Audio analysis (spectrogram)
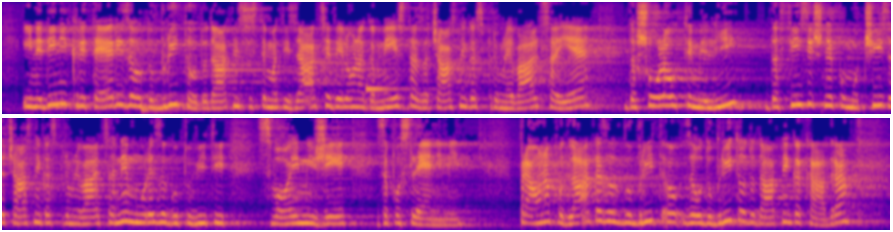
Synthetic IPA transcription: injɛd̪iːnikɾit̪ɛɾizaɔd̪ɔbɾit̪ɛwd̪ɔd̪aːt̪nɛsist̪ɛmat̪izaːt̪sijɛd̪eːlɔwnɛɡamest̪azat͡ʃaːsnɛɡaspɾɛmlɛʋaːlt̪sajɛ | d̪aʃoːlawt̪ɛmɛlid̪afizit͡ʃnɛpɔmɔt͡ʃizat͡ʃaːsnɛɡaspɾɛmlʲɛʋaːlt̪sanɛmoːɾɛzaɡɔt̪ɔʋit̪isʋɔːjimiʒe | zapɔslɛːnimi | pɾaːwnapɔd̪laːɡaz | zaɔd̪ɔbɾiːt̪ɛwd̪ɔd̪aːt̪nɛɡakaːd̪ɾa

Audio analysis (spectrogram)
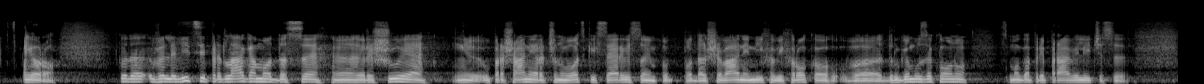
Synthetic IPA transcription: ewɾɔ̰t̪koːd̪aʋəlɛʋiːt̪sipɾɛd̪laːɡamɔd̪asɛɾɛʃuːjɛṵpɾaʃaːnjɛɾat͡ʃunɔʋoːt̪skixsɛɾʋisɔwinpɔd̪alʃɛʋaːnjɛniːxɔʋixɾoːkɔwʋəd̪ɾuːɡɛmuzakoːnu | smɔɡapɾipɾʔaːʋilit͡ʃɛsɛ̰

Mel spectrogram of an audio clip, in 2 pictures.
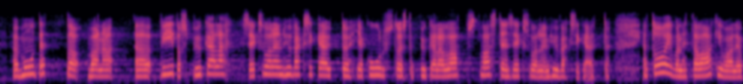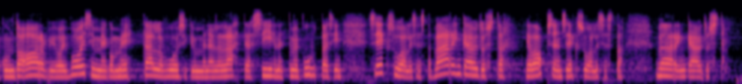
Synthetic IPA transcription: muːt̪et̪ːɑʋɑnɑ | ʋiːt̪ospykælæse̞ksuɑlinenɦyʋæksikæyt̪ːøjɑkuːdust̪oist̪ɑpykælælɑplɑst̪ense̞ksuɑlinenhyʋæksikæ̰yt̪ːøjɑt̪o̞iʋonet̪ːælɑkiʋɑljokunt̪ɑɑrʋio̞jʋo̞isimːekomet̪ælːæʋuosikymːenelːælæht̪eæssiːhenet̪ːæmepuhut̪ːɑisinse̞ksuɑlːisest̪ɑʋæːɾiŋkæyt̪øst̪æjɑlɑpse̞nse̞ksuɑlːˑise̞st̪ɑʋæːɾiŋkæyt̪øst̪æ̥

